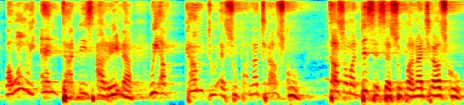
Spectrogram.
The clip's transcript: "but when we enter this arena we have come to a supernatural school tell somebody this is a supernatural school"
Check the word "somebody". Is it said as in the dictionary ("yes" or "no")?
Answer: no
